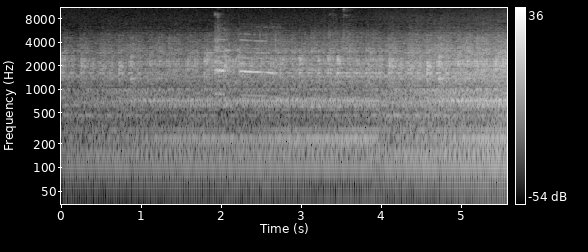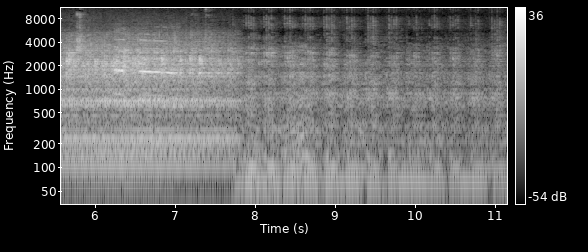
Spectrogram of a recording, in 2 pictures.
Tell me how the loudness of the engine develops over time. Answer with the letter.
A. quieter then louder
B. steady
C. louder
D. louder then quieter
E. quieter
D.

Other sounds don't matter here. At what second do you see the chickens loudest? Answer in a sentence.
The loudest moment of the chickens is at 7 seconds.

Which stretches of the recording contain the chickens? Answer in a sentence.
The chickens can be heard from 1.9 to 2.8 s and from 6.2 to 7.1 s.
